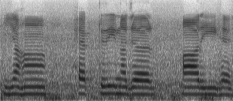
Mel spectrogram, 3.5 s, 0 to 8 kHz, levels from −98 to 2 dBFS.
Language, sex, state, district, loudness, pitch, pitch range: Hindi, female, Haryana, Charkhi Dadri, -14 LUFS, 210 Hz, 205-215 Hz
